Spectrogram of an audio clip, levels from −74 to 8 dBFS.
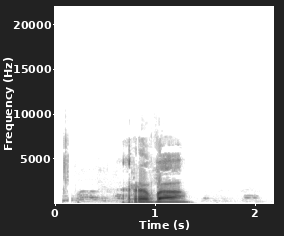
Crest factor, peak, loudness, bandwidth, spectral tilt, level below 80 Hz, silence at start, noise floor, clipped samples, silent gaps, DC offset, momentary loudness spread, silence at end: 20 dB; 0 dBFS; -17 LUFS; 8.8 kHz; -6 dB/octave; -54 dBFS; 0.1 s; -57 dBFS; under 0.1%; none; under 0.1%; 25 LU; 0.85 s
